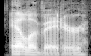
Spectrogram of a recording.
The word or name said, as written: elevator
